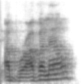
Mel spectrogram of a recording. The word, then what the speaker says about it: Abravanel: his name is, because everyone usually uses the word Abarbanel, although the more likely pronunciation is Abravanel, which was actually not just one person.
